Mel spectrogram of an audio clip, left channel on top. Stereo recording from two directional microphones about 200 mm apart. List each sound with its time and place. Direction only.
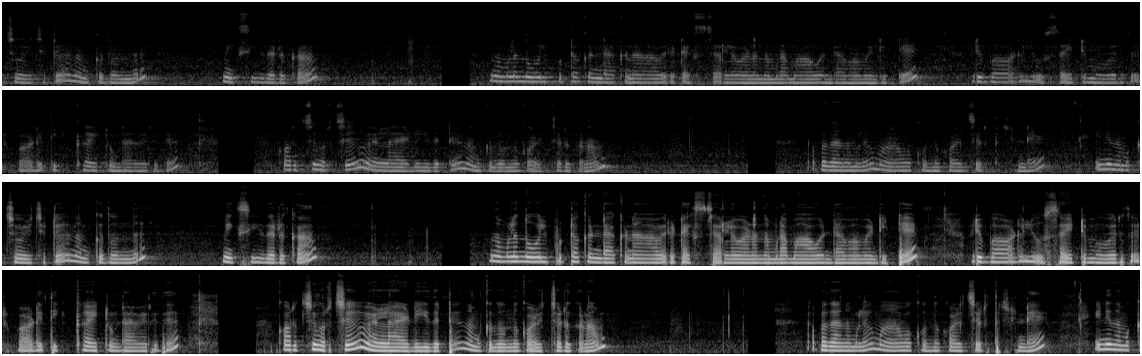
0.0 s speech: 35° right (ahead or behind)
4.9 s speech: 40° right (ahead or behind)
19.4 s speech: 40° right (ahead or behind)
